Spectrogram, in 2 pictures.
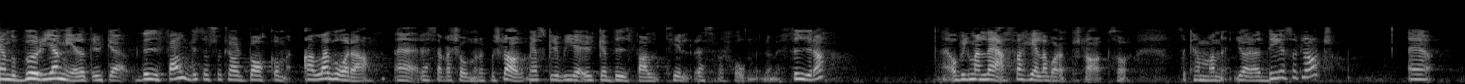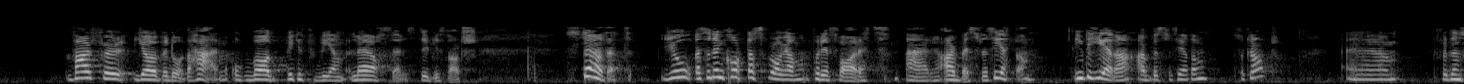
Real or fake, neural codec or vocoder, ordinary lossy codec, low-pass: fake; codec, 16 kHz in and 24 kHz out, 2.2 kbps, FireRedTTS-2 codec; MP3, 24 kbps; 7.2 kHz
